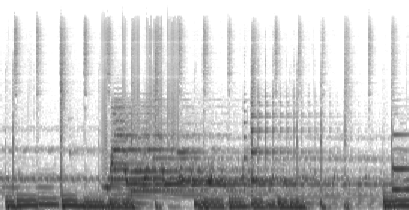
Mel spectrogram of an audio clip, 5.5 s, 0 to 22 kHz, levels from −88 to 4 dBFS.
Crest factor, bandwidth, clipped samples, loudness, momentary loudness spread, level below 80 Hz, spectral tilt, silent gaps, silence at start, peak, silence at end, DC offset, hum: 14 dB; 15 kHz; under 0.1%; -18 LUFS; 12 LU; -22 dBFS; -8 dB/octave; none; 0 s; -2 dBFS; 0 s; under 0.1%; none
